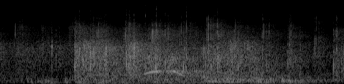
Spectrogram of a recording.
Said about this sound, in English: Thank you. Give them a fantastic cheer and round of applause.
